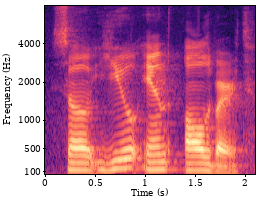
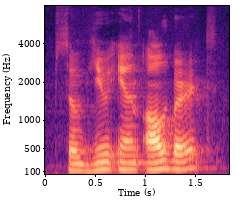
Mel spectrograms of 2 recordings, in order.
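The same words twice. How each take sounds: The two takes are said the same way.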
